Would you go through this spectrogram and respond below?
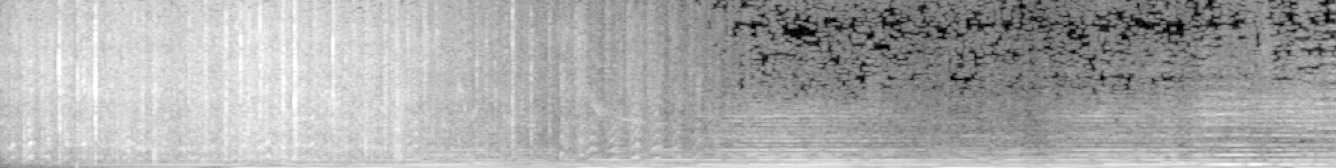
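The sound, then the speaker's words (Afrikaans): A ringed pigeon sitting at the glass door of an outside porch coos in low, throaty, rolling phrases, repeated steadily throughout, with a burst of rustling or fluttering noise at the start. “En wragtig, daar sit duif en gee my 'n kyk Ek is honger, maak oop.”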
